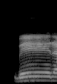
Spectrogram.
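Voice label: "bera", Malay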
